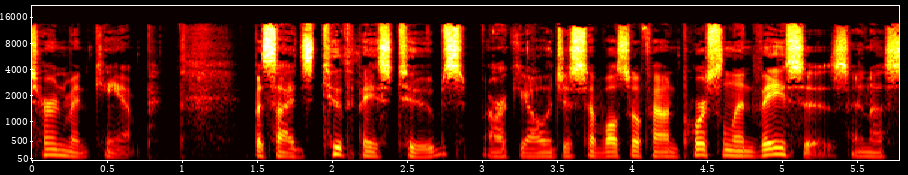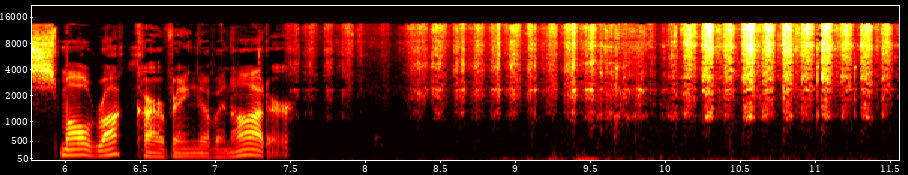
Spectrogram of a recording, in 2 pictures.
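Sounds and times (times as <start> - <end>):
speech: 0.0 - 7.9
toothbrush scrubbing dirt and rust off artifacts in a lab: 7.4 - 11.5.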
